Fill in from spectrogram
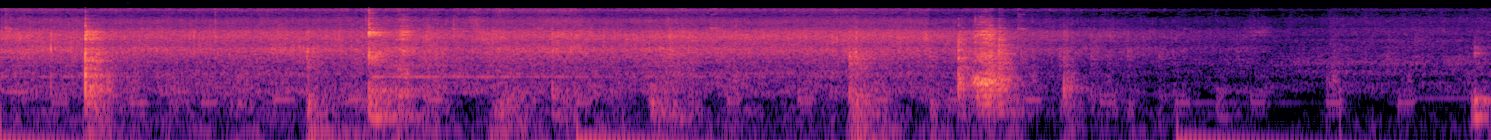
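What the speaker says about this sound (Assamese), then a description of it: "ভালকৈ মিহলাই ল'ম।" Sidol chutney, an Assamese fermented-fish dish, stirred and mixed in a pan, with a soft sizzle and several sharp scraping strokes of a spatula at irregular intervals, close and fairly loud, settling quieter toward the end.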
